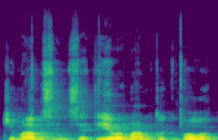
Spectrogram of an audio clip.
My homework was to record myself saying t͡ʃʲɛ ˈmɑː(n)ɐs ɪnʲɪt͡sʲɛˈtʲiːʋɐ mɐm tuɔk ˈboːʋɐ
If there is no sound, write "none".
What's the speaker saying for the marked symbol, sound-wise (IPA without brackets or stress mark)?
m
